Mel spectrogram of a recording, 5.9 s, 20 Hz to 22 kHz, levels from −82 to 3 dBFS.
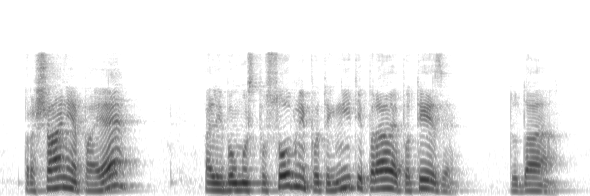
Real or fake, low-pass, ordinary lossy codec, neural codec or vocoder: real; 7.2 kHz; none; none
